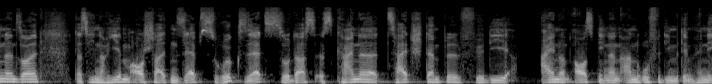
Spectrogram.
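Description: At 0.85 to 0.87 s, between "soll das" and "sich nach jedem", a lost packet was rebuilt from error correction: a 20 ms low-bitrate copy fills it, sounding rougher and noisier. The same happens at 5.03 to 5.13 s over 60 ms, which fits three lost packets. At 6.01 to 6.05 s, short concealed packet loss extends the preceding sound for 20 ms, giving a brief smear. A packet rebuilt from error correction follows at 6.03 to 6.05 s.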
